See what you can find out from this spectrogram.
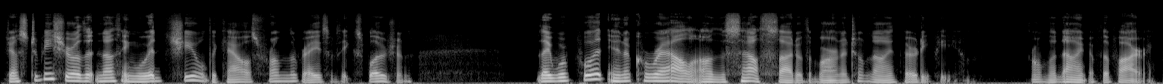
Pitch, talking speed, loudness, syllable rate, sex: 130 Hz, 205 wpm, -20 LUFS, 5.0 syllables/s, female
